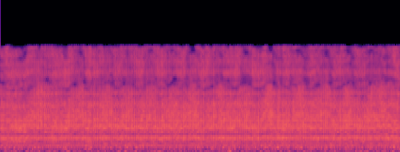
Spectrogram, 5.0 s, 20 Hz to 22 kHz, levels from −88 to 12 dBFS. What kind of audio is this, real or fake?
fake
